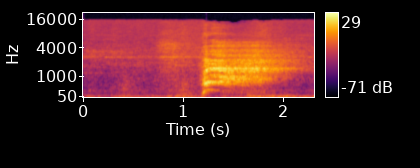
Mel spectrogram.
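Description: A person's voice: a short wordless vocal sound with a clear pitch, starting sharply just past halfway and lasting under a second.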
